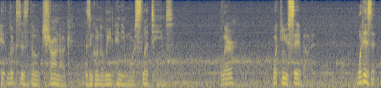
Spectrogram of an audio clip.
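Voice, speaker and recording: A man's voice: mid-range voice, normal speed, long pauses, background noise, close to an everyday voice. An actor playing the sober, businesslike male leader of a polar expedition in an audio drama. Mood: sober, questioning.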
